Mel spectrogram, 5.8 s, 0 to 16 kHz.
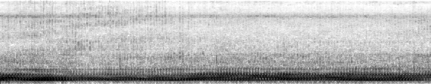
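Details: Craftsman 20.5HP 46" lawn tractor, Kohler Command V-twin, before carburetor cleaning: steady low drone with slight rise and fall in speed, surging at all throttle speeds from a dirty carburetor.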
